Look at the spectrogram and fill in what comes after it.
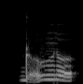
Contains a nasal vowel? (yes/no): yes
